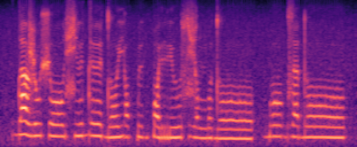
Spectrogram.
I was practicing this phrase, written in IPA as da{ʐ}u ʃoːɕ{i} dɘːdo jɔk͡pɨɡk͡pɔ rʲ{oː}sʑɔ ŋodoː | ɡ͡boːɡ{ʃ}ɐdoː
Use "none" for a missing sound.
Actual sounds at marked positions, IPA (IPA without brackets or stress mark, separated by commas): ʐ, ɨ, uː, z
